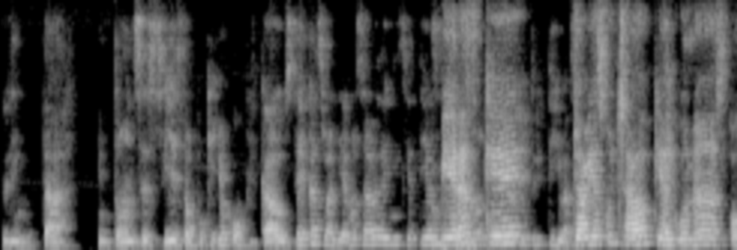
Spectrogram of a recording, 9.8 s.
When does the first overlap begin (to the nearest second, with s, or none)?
6 s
